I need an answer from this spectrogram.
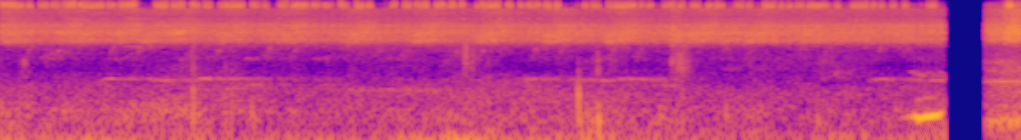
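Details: Numerous crickets in the sal forest of Madhupur, Tangail, Bangladesh, at midday give a steady, shrill, high-pitched drone, with a faint low rumble beneath.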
